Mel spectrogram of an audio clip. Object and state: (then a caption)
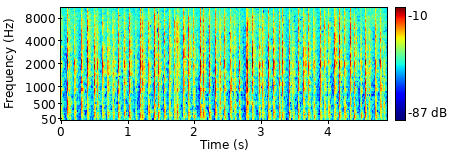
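Plastic spray bottle. Fingertips and short nails tap fast on the side and label of a hollow blue plastic Febreze spray bottle. About forty quick, dry taps follow one another in an even, rapid rhythm. Each gives a short hollow knock, mostly low-pitched, with a faint bright click from the nails that dies away almost instantly.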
